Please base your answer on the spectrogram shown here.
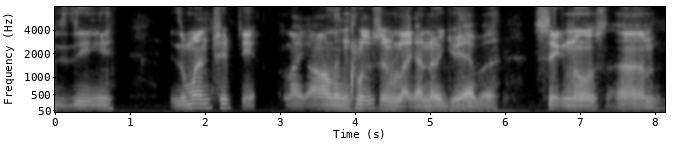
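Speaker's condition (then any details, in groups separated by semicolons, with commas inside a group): Cerebral palsy; wheelchair user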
